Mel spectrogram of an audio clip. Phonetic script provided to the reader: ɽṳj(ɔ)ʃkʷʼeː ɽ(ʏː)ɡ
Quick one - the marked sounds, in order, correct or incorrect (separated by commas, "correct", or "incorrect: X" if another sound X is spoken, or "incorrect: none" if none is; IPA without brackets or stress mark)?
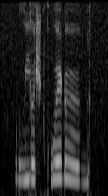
incorrect: ə, correct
